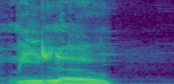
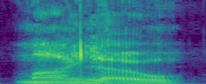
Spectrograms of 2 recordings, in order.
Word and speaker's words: Milo: How do you say it? In both cases, it is to be said not Milo, but rather Milo. Milo. Pretty straightforward once you know Milo.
